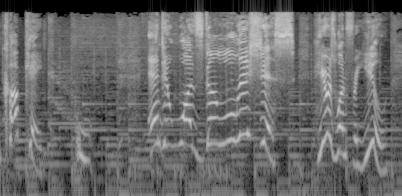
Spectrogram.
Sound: gulps

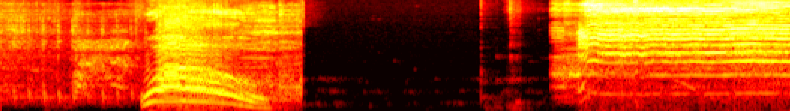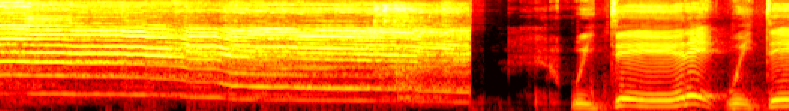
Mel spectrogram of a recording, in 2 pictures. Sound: screaming

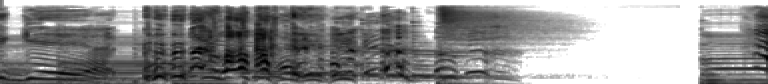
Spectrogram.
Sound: babies laughing

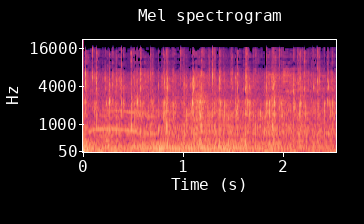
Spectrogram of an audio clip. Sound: applause

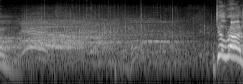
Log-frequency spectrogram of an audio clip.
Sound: audience cheering

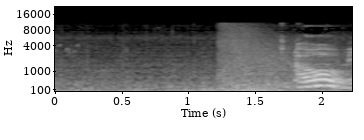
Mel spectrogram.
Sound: gunshot

